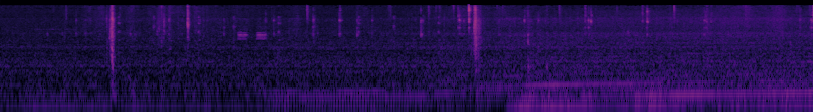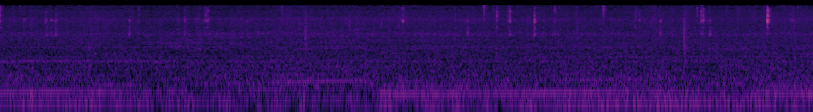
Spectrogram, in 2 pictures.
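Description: A Ford's engine heard from inside the cabin while driving. It gets louder and rises in pitch from about five seconds in as it accelerates, falls back briefly about twelve seconds in, then climbs again.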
